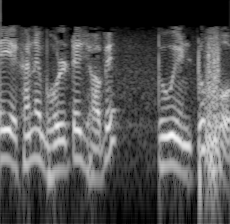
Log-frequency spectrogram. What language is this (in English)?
Bangla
